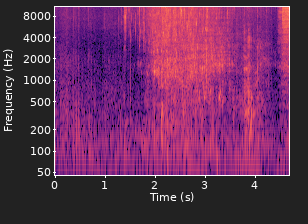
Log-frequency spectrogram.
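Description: Water is emptied from a basin into a sink, a soft trickle growing into a steady splashing pour in the second half, close and moderately loud, with no speech.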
